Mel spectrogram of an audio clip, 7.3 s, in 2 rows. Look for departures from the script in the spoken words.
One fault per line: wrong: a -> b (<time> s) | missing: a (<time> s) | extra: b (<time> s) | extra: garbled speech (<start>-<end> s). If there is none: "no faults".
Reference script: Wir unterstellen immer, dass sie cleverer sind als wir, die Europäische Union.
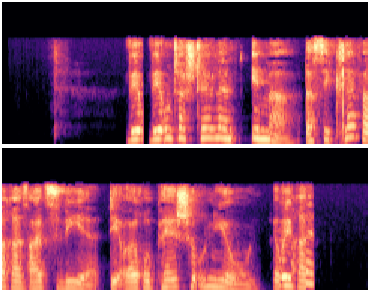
extra: wir (1.4 s)
missing: sind (3.9 s)
extra: garbled speech (6.4-6.8 s)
